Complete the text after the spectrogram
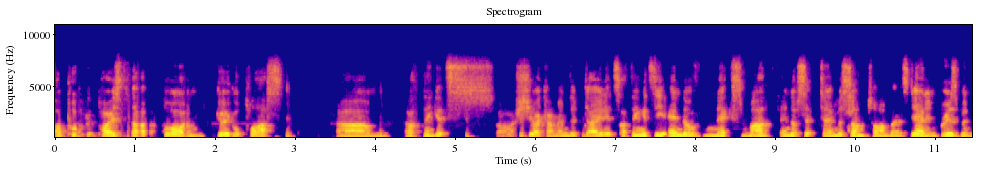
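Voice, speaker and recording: With an Australian accent, this man talks at a medium pitch. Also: ordinary pitch variation, moderate pace. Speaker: scale model builder, live stream host; live stream host. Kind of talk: casual chat. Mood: relaxed, laughing, chatty. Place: home room. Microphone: webcam.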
